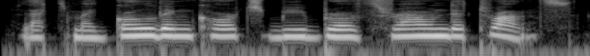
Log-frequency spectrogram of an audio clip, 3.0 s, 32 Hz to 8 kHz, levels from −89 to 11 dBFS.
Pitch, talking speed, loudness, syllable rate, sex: 220 Hz, 185 wpm, -17 LUFS, 3.7 syllables/s, female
